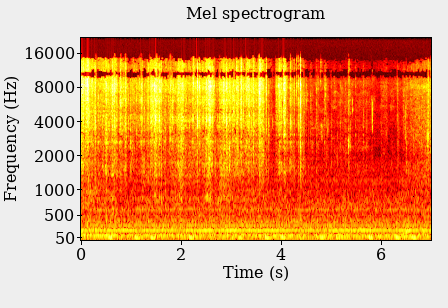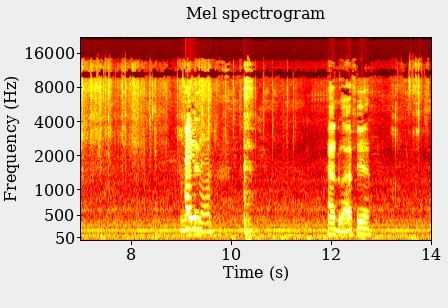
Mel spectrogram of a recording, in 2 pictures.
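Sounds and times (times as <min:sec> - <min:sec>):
low car cabin hum: 0:00.0 - 0:14.0
chewing and wet mouth noises: 0:13.2 - 0:14.0.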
